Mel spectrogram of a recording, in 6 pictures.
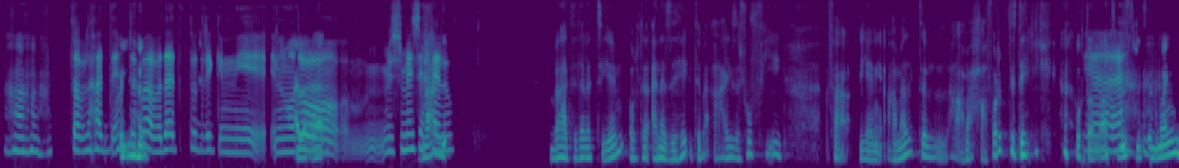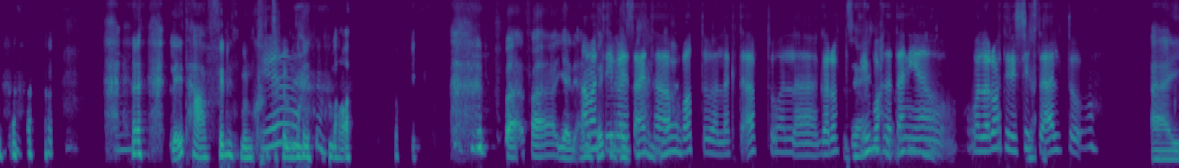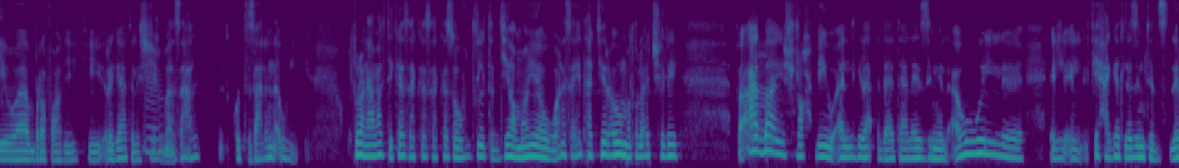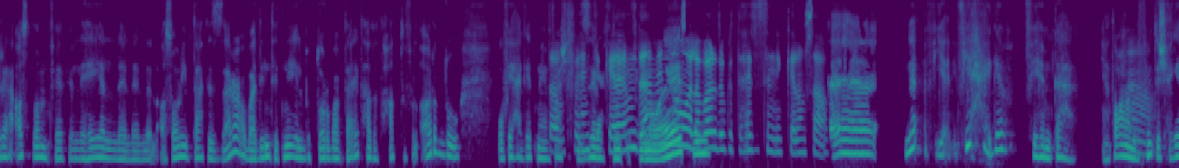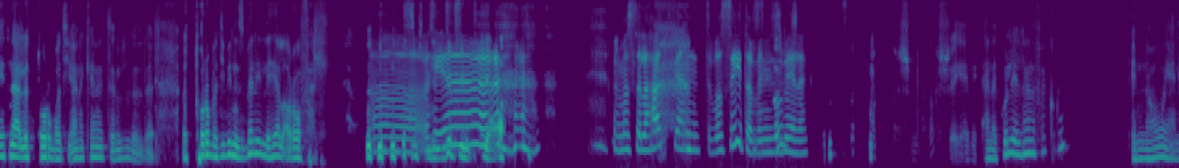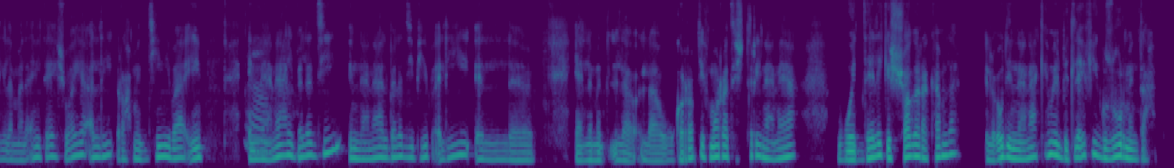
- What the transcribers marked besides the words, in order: laugh; laugh; laughing while speaking: "من كتر المَيّة والله أعلم"; laugh; chuckle; laugh; laughing while speaking: "ل الناس بتدفن فيها، آه"; laugh
- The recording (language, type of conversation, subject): Arabic, podcast, إيه اللي اتعلمته من رعاية نبتة؟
